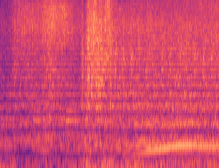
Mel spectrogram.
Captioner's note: thudding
